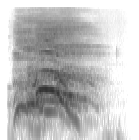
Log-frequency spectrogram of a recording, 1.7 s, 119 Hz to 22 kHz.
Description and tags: breath group shocked2
a group of people breathing in rapidly, shock-reaction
